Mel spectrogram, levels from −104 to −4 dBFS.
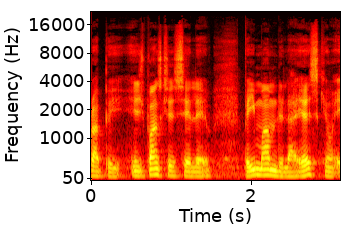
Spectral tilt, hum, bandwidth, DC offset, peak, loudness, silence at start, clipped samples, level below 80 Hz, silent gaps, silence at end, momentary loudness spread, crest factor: -4.5 dB/octave; none; 17.5 kHz; under 0.1%; -12 dBFS; -30 LUFS; 0 s; under 0.1%; -70 dBFS; none; 0 s; 8 LU; 20 dB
